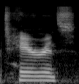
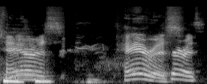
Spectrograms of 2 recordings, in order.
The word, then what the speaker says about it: Terrace: The Carolina Panthers select LSU wide receiver Terrence Marshall. Yeah, Terrace Marshall. Sorry, go which ahead. is I always pronounce it wrong because it I don't know, it's different.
